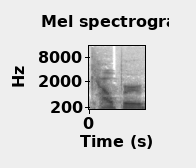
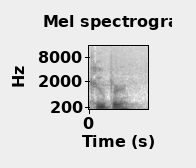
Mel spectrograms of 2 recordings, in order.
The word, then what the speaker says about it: Cowper: I know it looks like Cowper, but the Brits pronounce that Cooper.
